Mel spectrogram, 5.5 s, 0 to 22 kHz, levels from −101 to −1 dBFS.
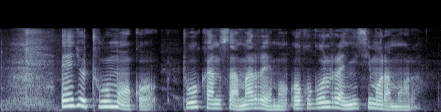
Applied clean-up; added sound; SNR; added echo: none; none; none; none.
